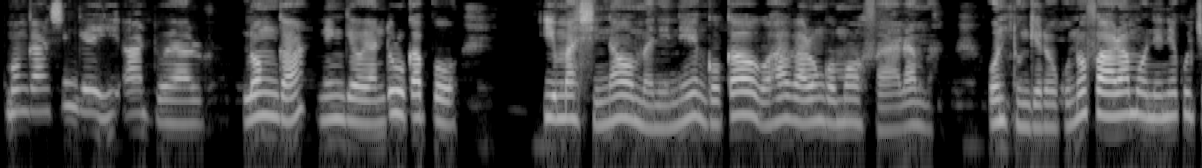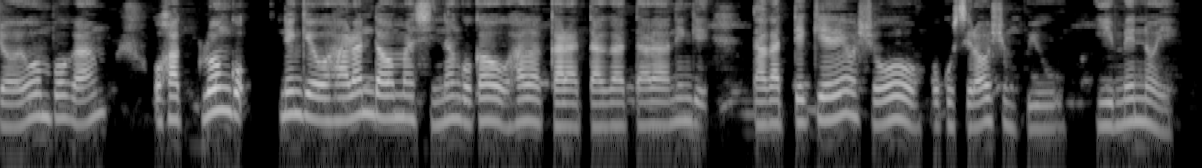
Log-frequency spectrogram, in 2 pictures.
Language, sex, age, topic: Oshiwambo, male, 25-35, agriculture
